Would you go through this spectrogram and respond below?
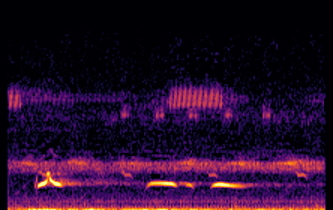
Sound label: Rhynchotus rufescens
